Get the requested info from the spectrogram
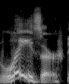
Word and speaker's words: Lazar: Now, it's spelled Lazar, right? Yeah. But they pronounce it Laser.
